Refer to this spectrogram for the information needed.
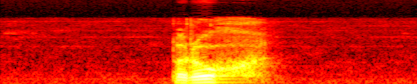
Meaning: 1. break, breaking, breach, fracture, rupture 2. fraction 3. fracture (of a bone) 4. hernia 5. hernia: (to) excess, very much 6. ellipsis of Einbruch (“break-in”)
- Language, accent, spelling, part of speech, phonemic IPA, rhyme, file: German, Austria, Bruch, noun, /bʁʊx/, -ʊx, De-at-Bruch.ogg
